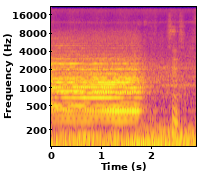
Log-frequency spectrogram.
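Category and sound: vehicle, passing train with horn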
